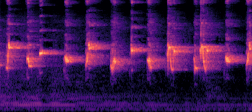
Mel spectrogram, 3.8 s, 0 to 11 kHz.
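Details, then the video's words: Trucukan, the yellow-vented bulbul, in continuous 'ropel' song meant for tutoring caged birds: rich, liquid whistled notes sliding downward, about eleven phrases in under four seconds, steady low background hum. "SUARA TRUCUKAN GACOR 2026 ROPEL PANJANG"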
